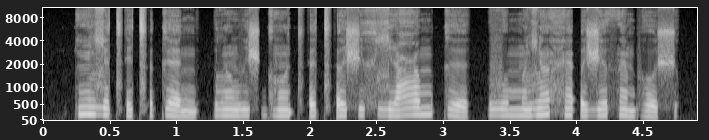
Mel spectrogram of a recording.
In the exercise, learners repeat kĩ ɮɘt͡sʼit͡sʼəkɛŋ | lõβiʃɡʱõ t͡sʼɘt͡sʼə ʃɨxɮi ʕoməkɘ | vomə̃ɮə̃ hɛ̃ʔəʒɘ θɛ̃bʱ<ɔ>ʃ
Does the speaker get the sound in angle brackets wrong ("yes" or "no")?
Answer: yes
